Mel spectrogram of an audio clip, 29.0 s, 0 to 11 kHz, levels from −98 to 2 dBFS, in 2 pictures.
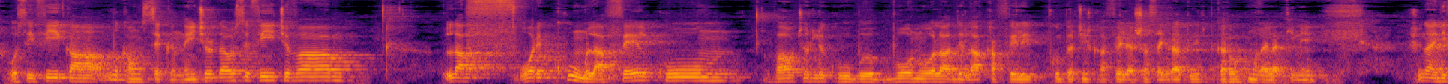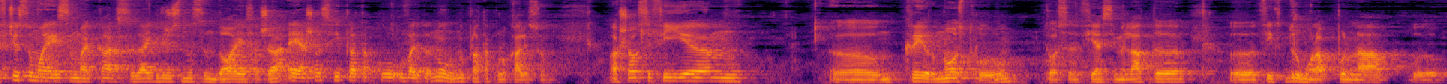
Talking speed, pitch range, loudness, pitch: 190 wpm, 100-135 Hz, -24 LUFS, 115 Hz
